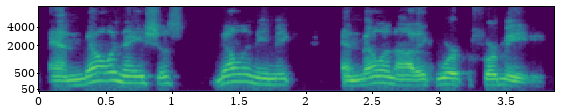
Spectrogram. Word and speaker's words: melanotic: If you have a lot of melanin in your skin, you're melanotic, which rhymes with exotic.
